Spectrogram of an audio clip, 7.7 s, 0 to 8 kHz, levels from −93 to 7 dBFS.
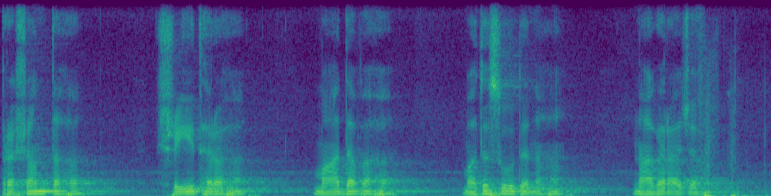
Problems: none marked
